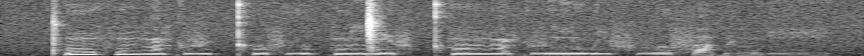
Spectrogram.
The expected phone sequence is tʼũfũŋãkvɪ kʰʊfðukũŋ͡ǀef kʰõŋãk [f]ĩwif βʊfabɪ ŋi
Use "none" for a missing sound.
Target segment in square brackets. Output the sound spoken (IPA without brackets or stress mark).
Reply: v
